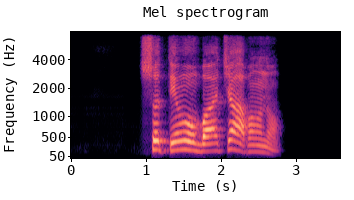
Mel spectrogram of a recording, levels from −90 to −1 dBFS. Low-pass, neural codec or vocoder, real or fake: 7.2 kHz; codec, 24 kHz, 0.5 kbps, DualCodec; fake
